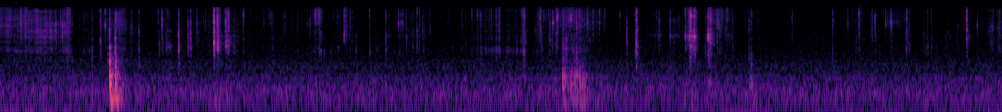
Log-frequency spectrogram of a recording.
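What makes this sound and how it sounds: A pink soap bar with yellow glitter edges, held with long nails, is cut and scraped with a metal utility knife blade. Bright, crisp crunching and crumbly scraping come in short bursts, with a few louder cuts standing out over a soft, steady rasp.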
